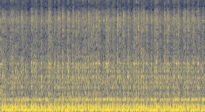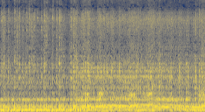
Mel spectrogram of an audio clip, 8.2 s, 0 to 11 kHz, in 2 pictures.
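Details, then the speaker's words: Mercury 50HP two-stroke outboard bought on Marketplace, first start with temporary battery cables: busy, even idle with a steady low buzz and no misses or knocks, seemingly idling alright. The carbs may need cleaning. "Just glad to hear it running. Seems like it's idling alright."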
